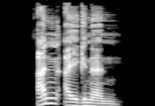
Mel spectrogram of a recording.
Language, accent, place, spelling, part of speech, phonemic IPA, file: German, Germany, Berlin, aneignen, verb, /ˈanˌʔaɪ̯ɡnən/, De-aneignen.ogg
- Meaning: 1. to appropriate 2. to acquire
